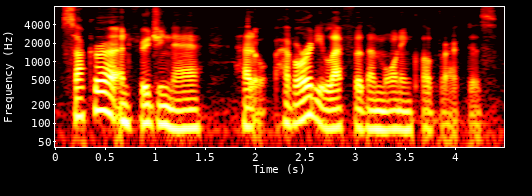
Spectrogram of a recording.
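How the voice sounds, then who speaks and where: This young man's low-pitched, fairly bright voice is expressive and moderately paced as he does casual let's-play commentary and reads out game text. He's a gaming YouTuber on a playthrough, recorded at home with video game music in the background.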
